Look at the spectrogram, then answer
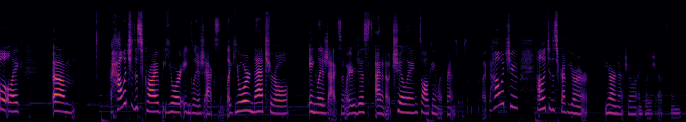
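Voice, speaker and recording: Bright high-voiced woman streamer. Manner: chatty, laughs often, swears casually. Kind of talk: casual livestream chat with viewers.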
